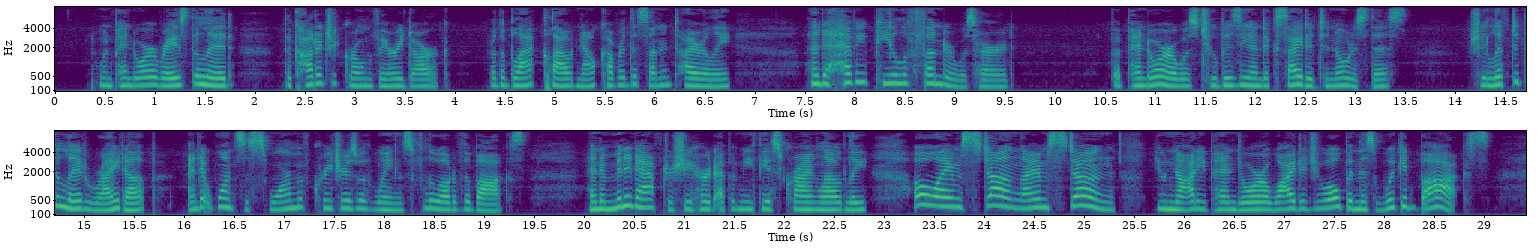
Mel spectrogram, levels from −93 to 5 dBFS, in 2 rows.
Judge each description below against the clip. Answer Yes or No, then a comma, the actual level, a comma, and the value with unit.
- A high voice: Yes, high, 225 Hz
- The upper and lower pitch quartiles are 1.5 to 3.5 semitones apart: Yes, average, 3.0 semitones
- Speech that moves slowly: No, average, 170 wpm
